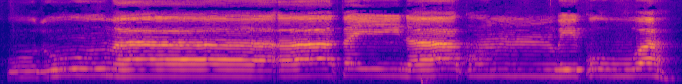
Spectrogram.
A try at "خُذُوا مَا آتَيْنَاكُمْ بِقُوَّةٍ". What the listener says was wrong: شاباش.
